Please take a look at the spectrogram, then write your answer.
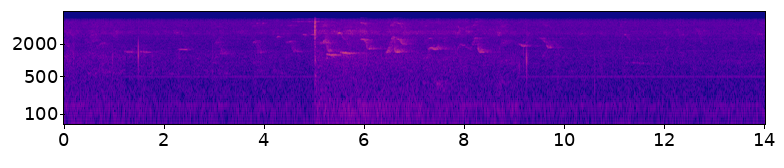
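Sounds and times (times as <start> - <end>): birds chirping: 0.0 - 12.9
sharp click: 5.0 - 6.3.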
